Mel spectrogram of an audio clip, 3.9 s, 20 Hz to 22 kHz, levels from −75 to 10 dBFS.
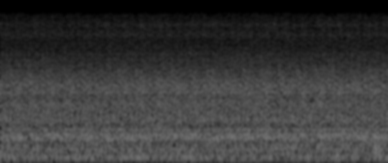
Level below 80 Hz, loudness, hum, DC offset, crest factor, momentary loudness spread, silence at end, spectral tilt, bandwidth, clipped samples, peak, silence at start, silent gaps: -56 dBFS; -30 LUFS; none; under 0.1%; 14 dB; 1 LU; 0 s; -3 dB/octave; 17 kHz; under 0.1%; -18 dBFS; 0 s; none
